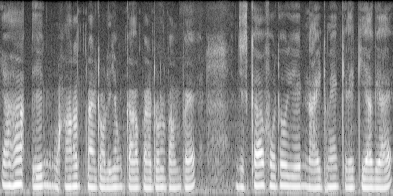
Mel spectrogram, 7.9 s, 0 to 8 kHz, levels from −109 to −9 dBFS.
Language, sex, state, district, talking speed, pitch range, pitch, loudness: Hindi, male, Bihar, West Champaran, 130 wpm, 135-150 Hz, 140 Hz, -16 LUFS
